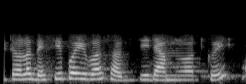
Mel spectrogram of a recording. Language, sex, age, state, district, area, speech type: Assamese, female, 18-30, Assam, Tinsukia, urban, conversation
